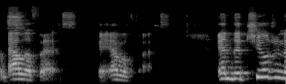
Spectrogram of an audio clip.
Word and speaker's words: Eliphaz: Eliphaz.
